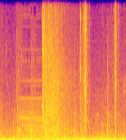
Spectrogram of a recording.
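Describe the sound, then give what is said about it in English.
Small floating eyebot enemies fire in a video game: a short buzzing tone, then a few loud, sharp blasts and bursts of gunfire crackle in quick succession. “These little eye bots floating around shooting at me. I like when they pop.”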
